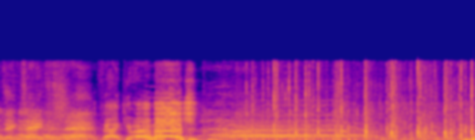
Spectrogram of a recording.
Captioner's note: crowd cheers & claps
